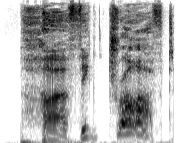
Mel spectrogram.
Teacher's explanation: And the P has largely, that first explosion of air right at the beginning has largely been faded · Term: plosive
